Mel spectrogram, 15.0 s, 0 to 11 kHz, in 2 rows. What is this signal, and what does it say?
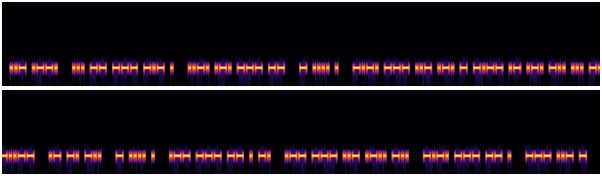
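Morse code, heard as a keyed tone, about 44 wpm, 600 Hz. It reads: UP SMOKE FROM THE COURTYARDS, AND THE WOMEN WOULD COME OUT
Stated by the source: Morse code at 43 wpm sending Ken Follett's novel Never in English, from CW med Gnister.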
